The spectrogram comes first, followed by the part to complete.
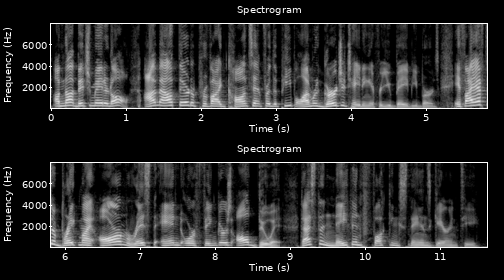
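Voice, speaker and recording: A man's voice: high voice, very animated, normal speed, few pauses, a bit bright. An American man bantering casually as a podcast co-host, brash, profane and mock-boastful. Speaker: podcast co-host, content creator.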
